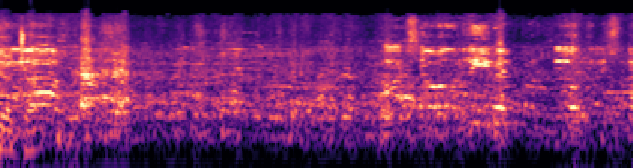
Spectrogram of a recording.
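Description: Spectators' voices at a football ground: indistinct chatter and calls from the crowd, with no clear commentary.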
